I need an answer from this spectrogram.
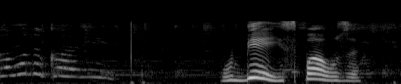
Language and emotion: Russian, angry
